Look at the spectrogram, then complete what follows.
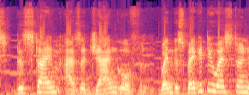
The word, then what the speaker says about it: Django: D-J-A-N-G-O. The D is silent.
